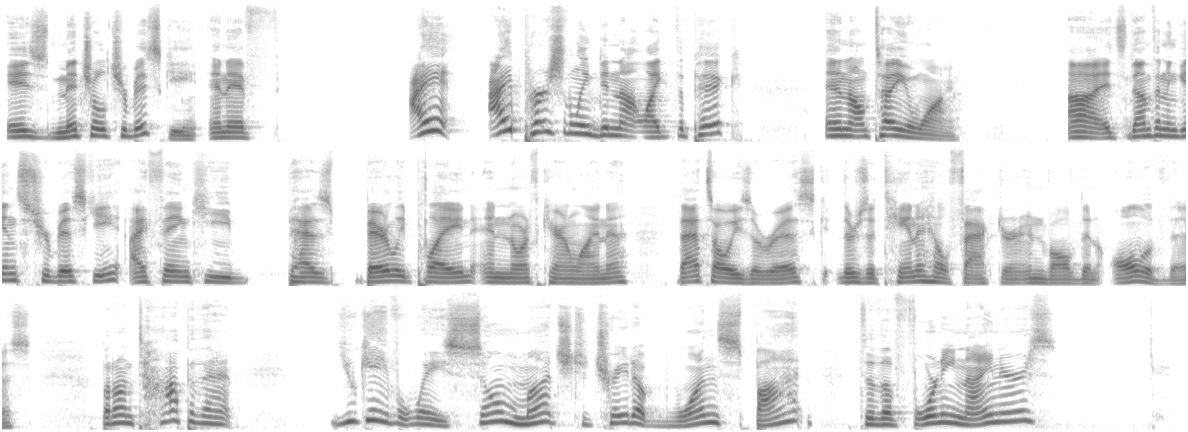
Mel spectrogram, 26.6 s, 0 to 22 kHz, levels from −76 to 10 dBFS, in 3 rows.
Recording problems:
none

